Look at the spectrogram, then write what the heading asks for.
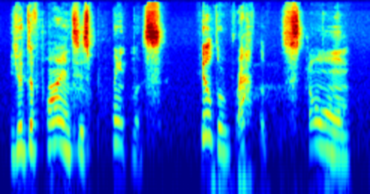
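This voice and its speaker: In a put-on character voice that sounds female, the speaker talks fairly slowly at a high pitch. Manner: menacing, theatrical.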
